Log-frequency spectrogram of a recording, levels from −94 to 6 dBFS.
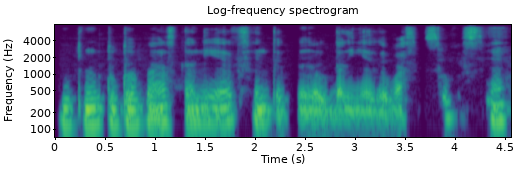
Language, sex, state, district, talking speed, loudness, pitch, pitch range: Bengali, male, West Bengal, Jhargram, 80 wpm, -27 LUFS, 120 Hz, 120-140 Hz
